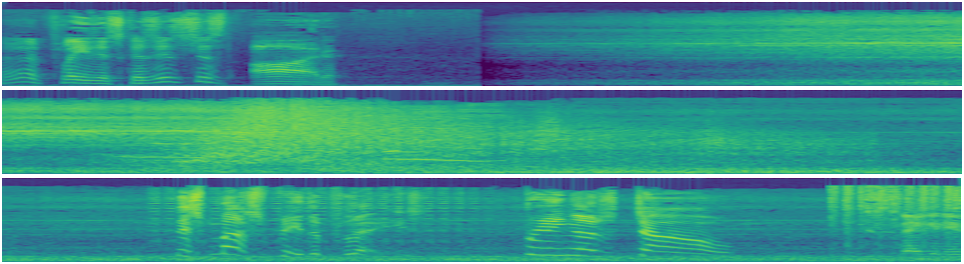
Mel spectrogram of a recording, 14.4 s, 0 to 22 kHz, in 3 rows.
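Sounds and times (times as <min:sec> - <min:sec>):
speech: 0:00.0 - 0:01.8, 0:10.8 - 0:13.4, 0:14.1 - 0:14.3
aircraft engine roaring as plane swings: 0:02.5 - 0:14.3.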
